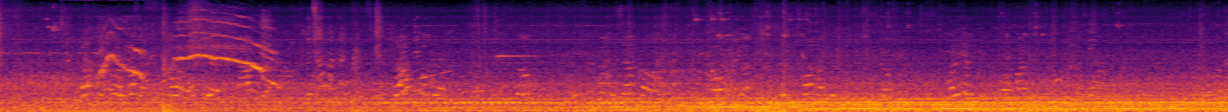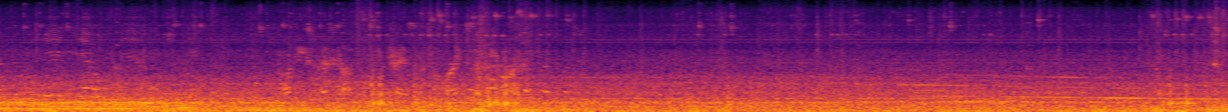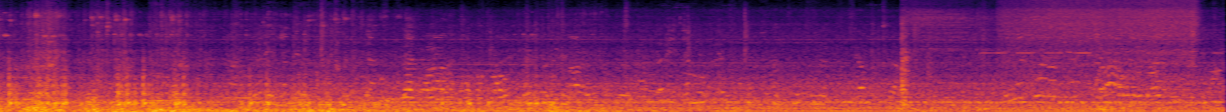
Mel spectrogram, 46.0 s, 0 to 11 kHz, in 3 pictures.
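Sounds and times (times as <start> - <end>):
transit vehicle interior rumble: 0.0 - 46.0
knocks and rattles: 29.6 - 35.4.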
